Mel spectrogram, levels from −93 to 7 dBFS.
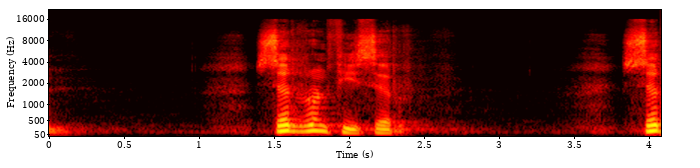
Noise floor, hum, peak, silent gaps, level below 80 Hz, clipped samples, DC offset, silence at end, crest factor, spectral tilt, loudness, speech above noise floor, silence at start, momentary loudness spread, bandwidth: -75 dBFS; none; -10 dBFS; none; -76 dBFS; under 0.1%; under 0.1%; 0 s; 22 dB; -4.5 dB/octave; -29 LUFS; 47 dB; 0 s; 20 LU; 16 kHz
